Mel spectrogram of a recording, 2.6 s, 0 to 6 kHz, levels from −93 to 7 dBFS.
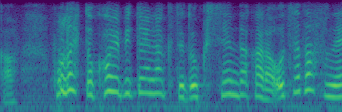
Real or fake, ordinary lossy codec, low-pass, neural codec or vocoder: fake; Opus, 32 kbps; 5.4 kHz; codec, 16 kHz, 2 kbps, X-Codec, WavLM features, trained on Multilingual LibriSpeech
